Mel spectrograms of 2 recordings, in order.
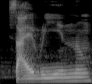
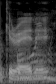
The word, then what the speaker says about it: Cyrene: You know, now that I have like gotten used to the Japanese pronunciation, I do prefer Kirene. So Siren or Sirene, that sounds very weird to me.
